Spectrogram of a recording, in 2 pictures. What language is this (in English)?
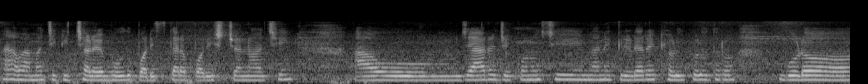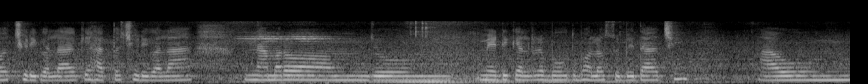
Odia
